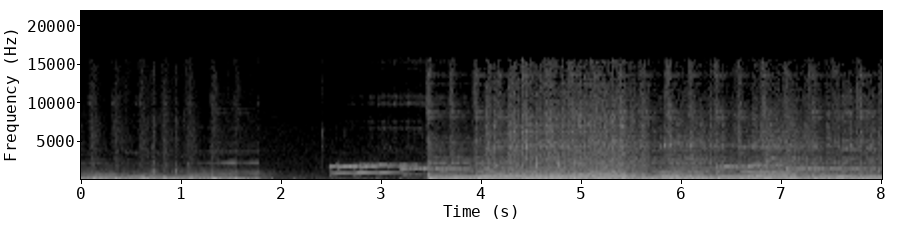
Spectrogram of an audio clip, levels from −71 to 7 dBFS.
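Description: A doubled audio track runs through the whole clip: every sound is followed by a second, full-band copy about a fifth of a second later, only a few decibels quieter. The copy carries no decay or room colouring, so it reads as a hard, flat repeat, not an echo. The likely cause is the same audio being captured twice, once through a slower path, so both versions end up mixed together at a fixed offset.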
